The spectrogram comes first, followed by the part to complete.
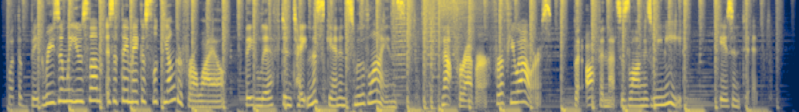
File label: Ditzy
